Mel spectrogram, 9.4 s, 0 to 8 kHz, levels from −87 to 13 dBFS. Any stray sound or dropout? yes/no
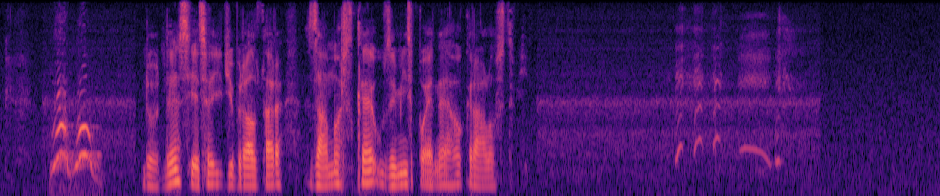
yes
